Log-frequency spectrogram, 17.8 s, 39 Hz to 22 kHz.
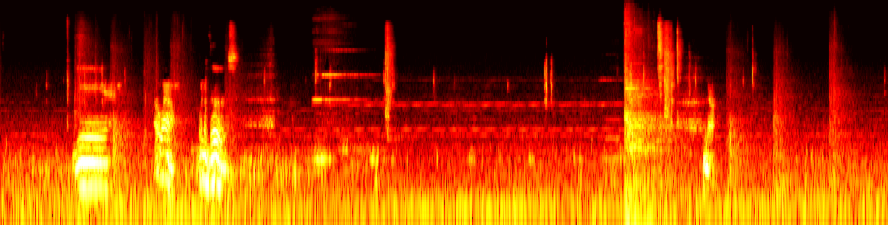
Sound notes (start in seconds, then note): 13.1 scoffs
